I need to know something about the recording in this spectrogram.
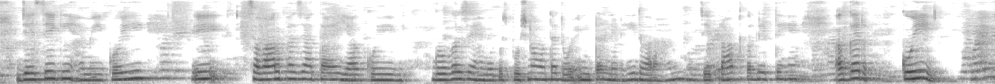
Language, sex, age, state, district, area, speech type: Hindi, female, 30-45, Uttar Pradesh, Lucknow, rural, spontaneous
